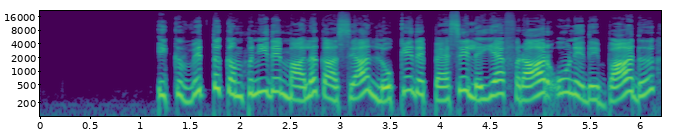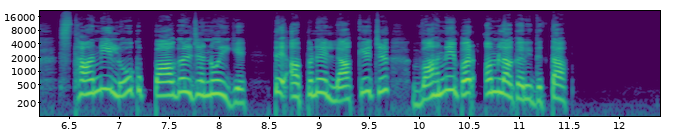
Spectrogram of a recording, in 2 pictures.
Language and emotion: Dogri, angry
